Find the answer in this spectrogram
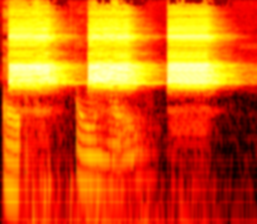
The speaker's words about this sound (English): We just had to go outside because, as you could tell, there was a fire alarm. They told us to get out, then they told us to get back in, and then we had to get back out again.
